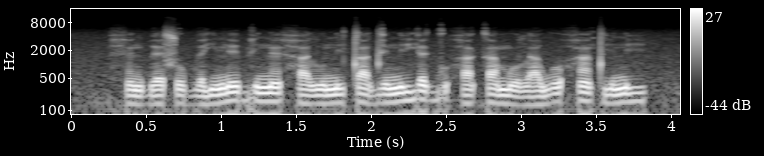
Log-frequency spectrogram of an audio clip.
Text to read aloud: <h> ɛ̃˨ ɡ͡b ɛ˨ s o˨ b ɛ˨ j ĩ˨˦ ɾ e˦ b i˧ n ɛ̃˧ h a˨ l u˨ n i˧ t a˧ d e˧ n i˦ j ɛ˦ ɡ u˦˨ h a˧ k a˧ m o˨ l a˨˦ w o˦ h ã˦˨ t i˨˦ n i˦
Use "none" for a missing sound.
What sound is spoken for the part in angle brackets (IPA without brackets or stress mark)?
h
